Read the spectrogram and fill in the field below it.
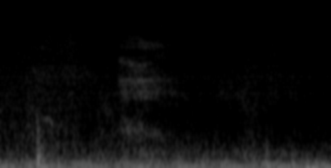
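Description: A sofa's cushions creak and rustle as a man sits up.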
